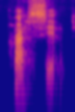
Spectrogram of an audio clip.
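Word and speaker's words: prescient: they take place and I had to listen to the correct pronunciation about five times on my phone p r s th i n t press it press it everybody use it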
